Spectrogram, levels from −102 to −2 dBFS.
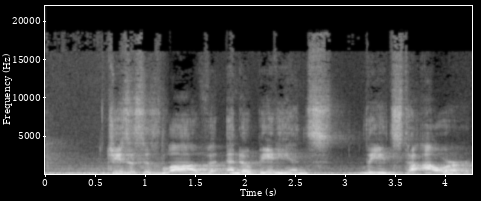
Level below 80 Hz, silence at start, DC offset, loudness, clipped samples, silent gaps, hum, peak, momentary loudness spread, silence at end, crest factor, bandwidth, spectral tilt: -48 dBFS; 0 s; under 0.1%; -19 LUFS; under 0.1%; none; none; -2 dBFS; 11 LU; 0 s; 16 dB; 19 kHz; -5 dB/octave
